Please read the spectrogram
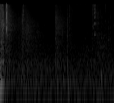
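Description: Trading cards being slid and flipped through by gloved hands: faint rustling of card stock, with a soft tick about a second in and a sharper click near the end.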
